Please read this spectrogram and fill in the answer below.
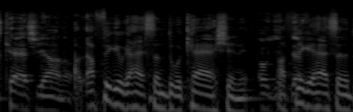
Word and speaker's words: Cashiano: It's Cashiano.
